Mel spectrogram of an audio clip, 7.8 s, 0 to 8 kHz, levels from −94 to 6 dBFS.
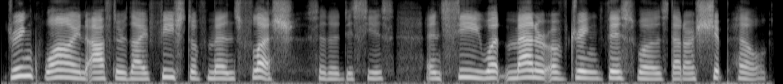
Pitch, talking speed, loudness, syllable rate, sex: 225 Hz, 170 wpm, -20 LUFS, 3.7 syllables/s, female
